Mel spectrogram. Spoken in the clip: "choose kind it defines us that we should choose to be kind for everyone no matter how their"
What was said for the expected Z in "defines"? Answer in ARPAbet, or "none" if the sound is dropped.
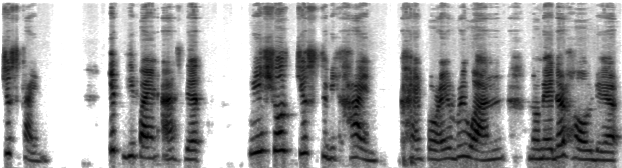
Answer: none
